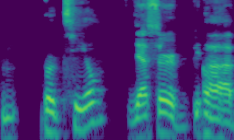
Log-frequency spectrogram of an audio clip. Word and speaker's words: Bertil: Um, you mentioned, and if I'm saying her name wrong, forgive me. Correct me. Bertil.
